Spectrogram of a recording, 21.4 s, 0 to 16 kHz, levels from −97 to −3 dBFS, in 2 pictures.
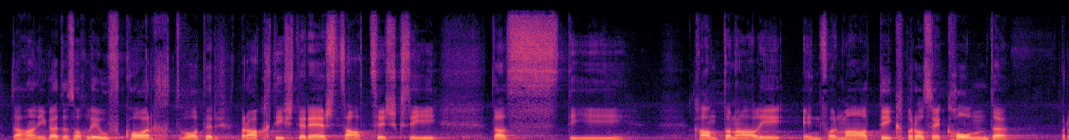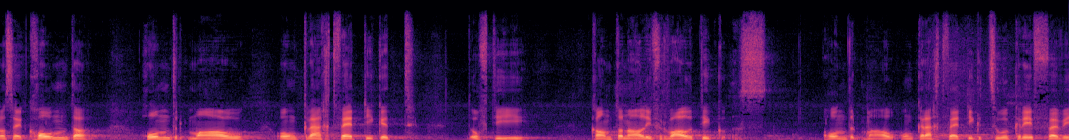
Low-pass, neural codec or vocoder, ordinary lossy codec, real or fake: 14.4 kHz; vocoder, 44.1 kHz, 128 mel bands every 256 samples, BigVGAN v2; none; fake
